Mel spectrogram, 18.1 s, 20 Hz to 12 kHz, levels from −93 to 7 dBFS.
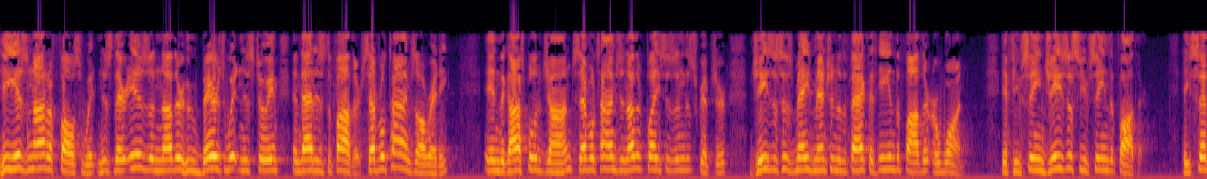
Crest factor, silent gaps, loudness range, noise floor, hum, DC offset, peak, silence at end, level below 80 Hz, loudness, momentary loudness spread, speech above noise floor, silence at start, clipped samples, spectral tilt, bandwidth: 14 dB; none; 4 LU; -43 dBFS; none; under 0.1%; 0 dBFS; 0 s; -42 dBFS; -13 LUFS; 10 LU; 30 dB; 0 s; 0.1%; -4.5 dB/octave; 7.6 kHz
